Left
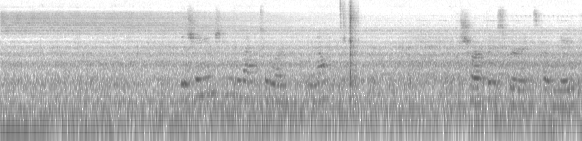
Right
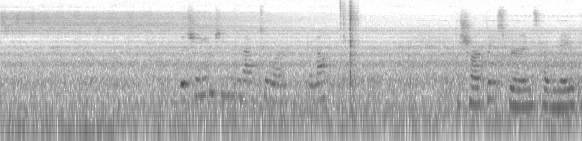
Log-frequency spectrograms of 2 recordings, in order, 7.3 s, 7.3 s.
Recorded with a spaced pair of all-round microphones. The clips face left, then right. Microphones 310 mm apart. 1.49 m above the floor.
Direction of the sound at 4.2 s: Centre (ahead or behind).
